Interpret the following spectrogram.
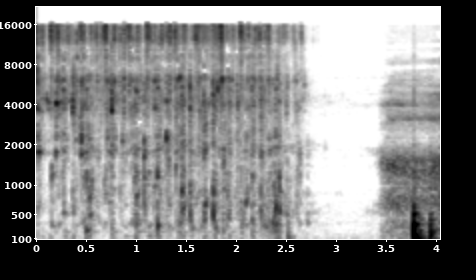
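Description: Water sloshing and churning inside a capped glass jar as it is whirled rapidly in circles to spin up a vortex, stopping suddenly a little under three seconds in. Near the end a short burst with a low thump as the jar is set down on the table.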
